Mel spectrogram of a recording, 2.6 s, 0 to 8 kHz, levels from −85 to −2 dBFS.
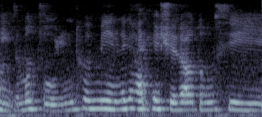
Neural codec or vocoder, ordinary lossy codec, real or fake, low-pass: codec, 16 kHz in and 24 kHz out, 2.2 kbps, FireRedTTS-2 codec; none; fake; 7.2 kHz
